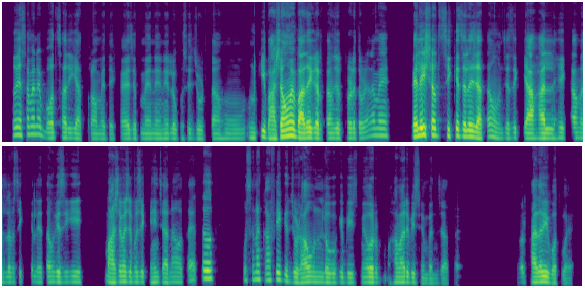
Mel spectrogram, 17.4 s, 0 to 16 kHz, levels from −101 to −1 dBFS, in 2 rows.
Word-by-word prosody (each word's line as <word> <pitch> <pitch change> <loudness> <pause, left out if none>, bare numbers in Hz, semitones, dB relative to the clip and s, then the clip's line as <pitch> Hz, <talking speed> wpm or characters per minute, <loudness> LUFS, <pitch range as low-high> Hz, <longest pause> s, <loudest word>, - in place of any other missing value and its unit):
तो 195 - -3
ऐसा 200 +1 -2
मैंने 215 0 -3
बहुत 130 - -6
सारी 125 -1 -7
यात्राओं 115 0 -10
में 110 0 -12
देखा 110 0 -15
है, 110 - -5
जब 115 0 -12
मैं 115 -1 -10
नए-नए 115 +1 -10
लोगों 115 -1 -11
से 120 - -14
जुड़ता 115 0 -12
हूँ, 115 0 -14
उनकी 130 +4 -3
भाषाओं 120 +6 +6
में 185 - +10
बातें 130 -1 +8
करता 125 -1 0
हूँ। 125 - -5
जो 125 - -3
थोड़े-थोड़े 130 +2 -7
ना 185 - -9
मैं, 185 -1 -4 0.4
पहले 160 +4 +10
ही 210 - +10
शब्द 195 -2 +4
सीख 175 -4 -3
के 180 - +4
चले 160 -2 +5
जाता 135 +2 +3
हूँ। 135 -6 -6
जैसे 120 +1 -10
क्या 125 -1 +1
हाल 120 0 +2
है 130 -1 -7
का 130 +1 -8
मतलब 125 -1 -11
सीख 125 +1 -19
के - - -20
लेता 125 0 -10
हूँ। 130 - -10
किसी 125 -1 -6
की 130 -1 -8 0.4
भाषा 120 +2 -3
में 135 - -1
जब 130 0 -7
मुझे 125 +1 -7
कहीं 120 -1 -11
जाना 120 0 -9
होता 125 -1 -13
है। - - -11
तो 210 0 +4 0.5
उससे 170 +2 -15
ना 195 - -3
काफ़ी 170 +2 -3
एक 160 -5 -6
जुड़ाव 120 +1 -2
उन 125 -1 -8
लोगों 115 -1 -5
के 120 - -11
बीच 115 -1 -10
में, 120 - -11
और 120 -1 -1 0.2
हमारे 125 +1 -4
बीच 115 -2 -10
में 105 - -15
बन 100 0 -16
जाता - - -19
है, - - -35 0.9
और 125 - -13
फ़ायदा 125 +1 -1
भी 135 -1 +5
बहुत 105 -3 -8
हुआ 100 - -16
है। 100 - -25
125 Hz, 270 wpm, -21 LUFS, 115-135 Hz, 0.9 s, में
